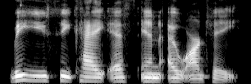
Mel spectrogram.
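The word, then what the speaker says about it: Bucksnort: u c k s in hold on ort b-u-c-k-s-n-o-r-t Buck snort that's right you know why because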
